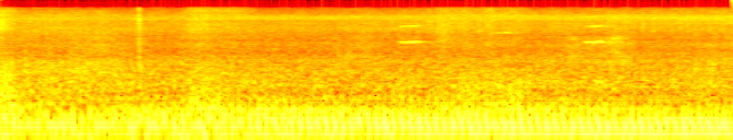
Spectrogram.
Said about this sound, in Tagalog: Tignan nyo naman, napaka-traffic dito.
